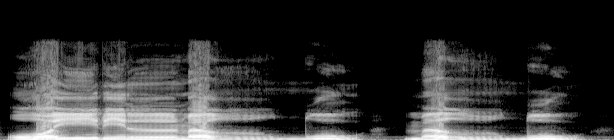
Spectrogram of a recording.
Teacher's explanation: Jadi ketika melafalkan ghain, nafas kita tertahan, suara kita dialirkan. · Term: sifatnya adalah jahr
